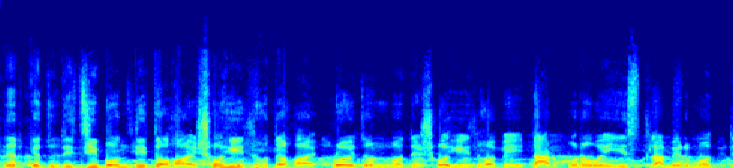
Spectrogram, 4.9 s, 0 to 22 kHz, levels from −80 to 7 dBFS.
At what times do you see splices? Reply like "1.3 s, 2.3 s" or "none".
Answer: 2.1 s, 3.5 s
